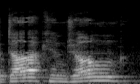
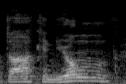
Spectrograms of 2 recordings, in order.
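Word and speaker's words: Darkinjung: live it is the dark and Jung or dark and young depending on whether you pronounce the J as a j or a y and Mackie is usually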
